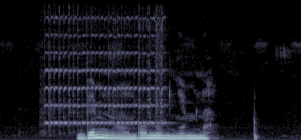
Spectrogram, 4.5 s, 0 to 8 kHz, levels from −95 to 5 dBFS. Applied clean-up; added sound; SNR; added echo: none; Bowed string instrument; 19 dB; none.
